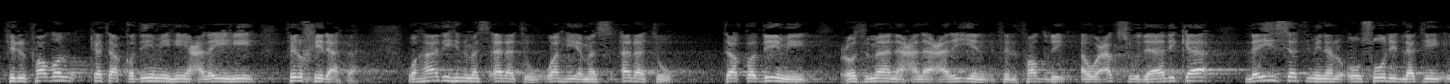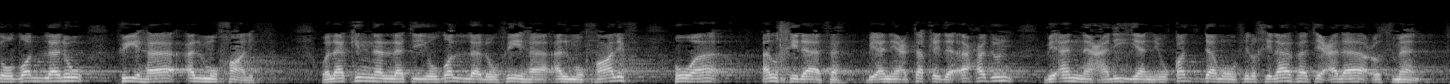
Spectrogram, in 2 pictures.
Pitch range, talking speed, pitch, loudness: 125-150 Hz, 90 wpm, 135 Hz, -17 LUFS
